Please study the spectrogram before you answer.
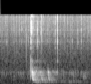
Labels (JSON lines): {"label": "anthrophony, bomb", "recorder": "HydroMoth"}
